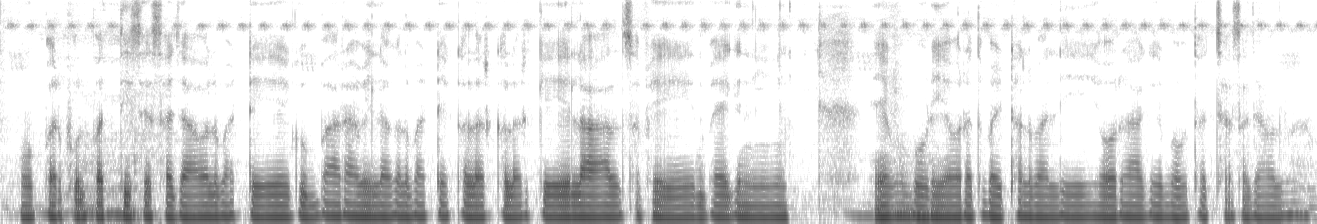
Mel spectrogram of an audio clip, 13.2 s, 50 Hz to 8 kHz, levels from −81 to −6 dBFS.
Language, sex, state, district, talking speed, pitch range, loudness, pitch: Bhojpuri, male, Uttar Pradesh, Deoria, 120 wpm, 110-115 Hz, -34 LUFS, 110 Hz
